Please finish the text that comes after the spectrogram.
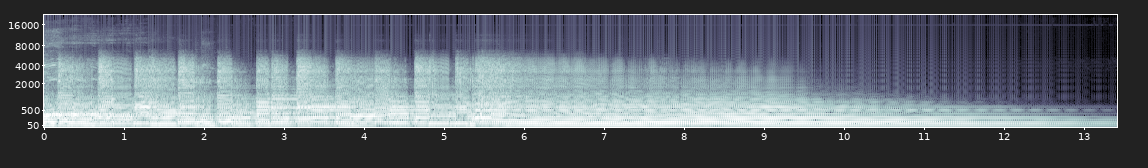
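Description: Gritty, gospel-tinged blues with loud, distorted electric guitar riffs and punchy rhythmic hits that give way to a final sustained chord, ringing out and slowly fading near the end.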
